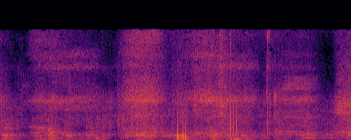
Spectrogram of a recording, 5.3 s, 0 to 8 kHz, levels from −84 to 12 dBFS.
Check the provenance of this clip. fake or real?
real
